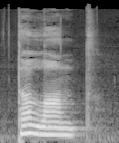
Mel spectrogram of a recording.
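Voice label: "талант", Ukrainian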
